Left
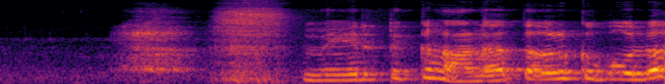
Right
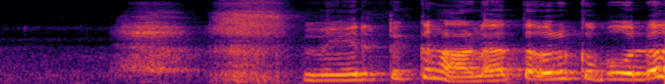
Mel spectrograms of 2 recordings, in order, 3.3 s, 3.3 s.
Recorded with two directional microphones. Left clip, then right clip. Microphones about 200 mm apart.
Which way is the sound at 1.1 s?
20° left (ahead or behind).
